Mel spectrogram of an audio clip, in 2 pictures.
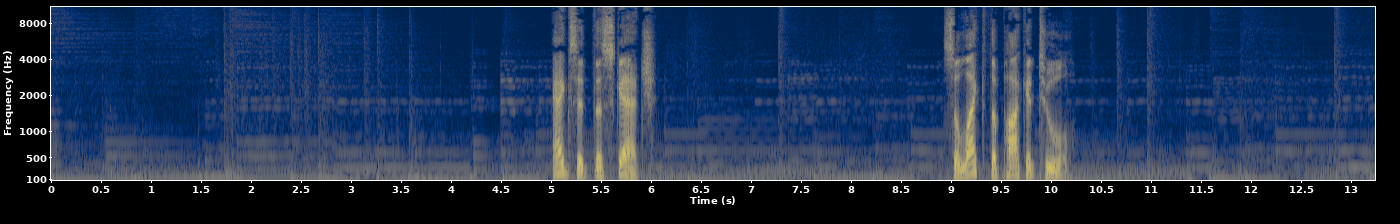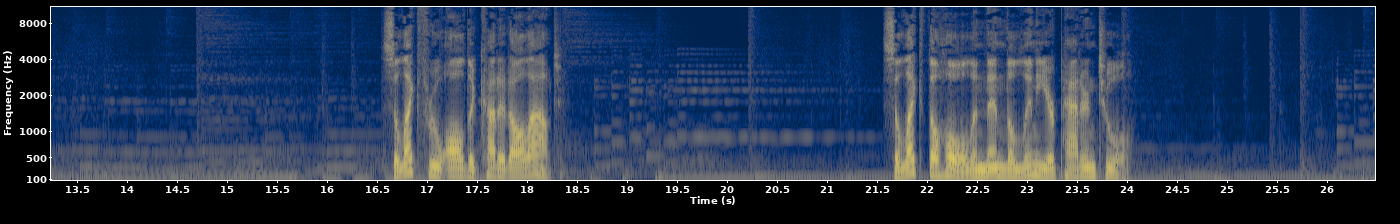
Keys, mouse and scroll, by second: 1.3 click, 2.1 1, 2.3 1, 3.0 0, 3.5 Return, 6.9 click, 8.1-9.1 drag, 9.4 click, 10.3 scroll up 2, 10.6 right click, 14.8 click, 16.5 click, 17.2 click, 19.0 click, 20.3 right click, 22.5 click, 26.3 click.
